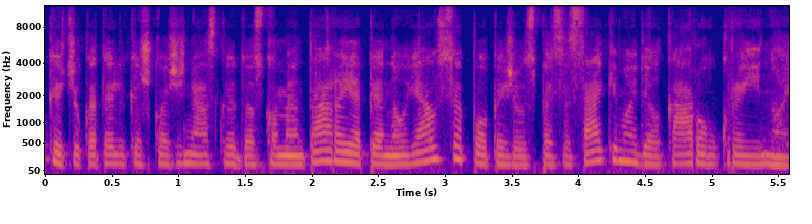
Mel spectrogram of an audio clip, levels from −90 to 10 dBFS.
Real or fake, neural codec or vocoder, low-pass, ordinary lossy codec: fake; vocoder, 44.1 kHz, 128 mel bands, Pupu-Vocoder; 10.8 kHz; Opus, 16 kbps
